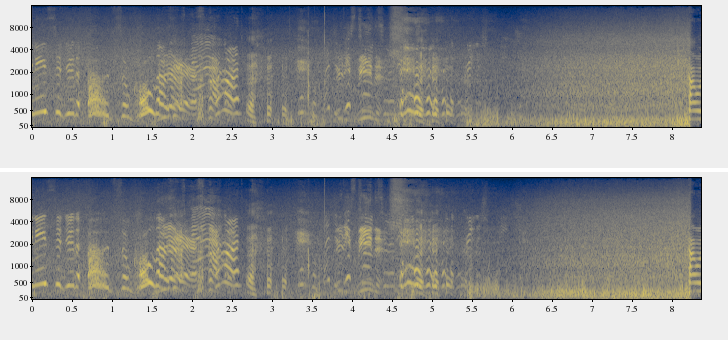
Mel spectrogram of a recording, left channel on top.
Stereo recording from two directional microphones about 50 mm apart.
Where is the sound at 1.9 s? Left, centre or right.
Centre.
